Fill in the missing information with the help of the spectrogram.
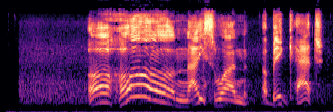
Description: Outside of Nay, they pull up the net, and we switch to another voice-acted cutscene.
Shiramine sounds like Steve Urkel impersonating Ringo Starr.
